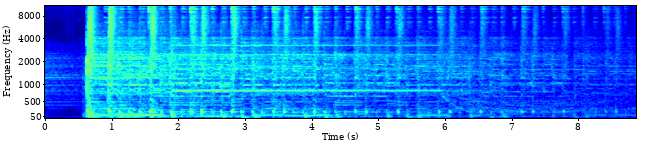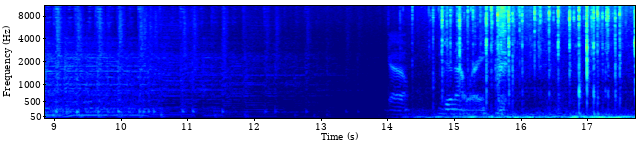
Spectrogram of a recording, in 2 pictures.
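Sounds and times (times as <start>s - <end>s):
noise: 0.0s - 17.7s
fingers typing on a computer keyboard: 14.3s - 17.7s.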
